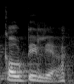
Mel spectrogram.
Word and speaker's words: Kautilya: And he said, Kautilya nahi, Kautilya. So the world expert on Chanakya did not even know how to pronounce Kautilya.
